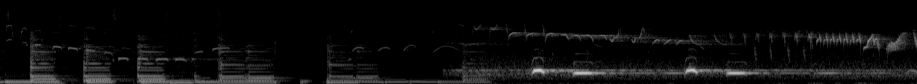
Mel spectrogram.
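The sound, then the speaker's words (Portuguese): A brief plucked musical phrase gives way to two distinct two-note cuckoo calls, fairly loud, spaced about a second and a half apart over a steady hum and faint high chirping. “você está ouvindo o Sabiati Cast, ao toque de dois cucos”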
